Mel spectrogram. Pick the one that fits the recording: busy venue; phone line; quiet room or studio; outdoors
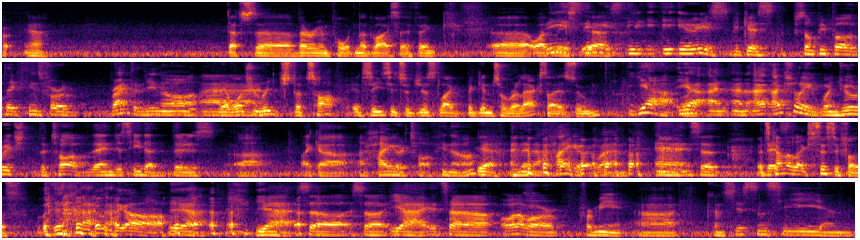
busy venue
